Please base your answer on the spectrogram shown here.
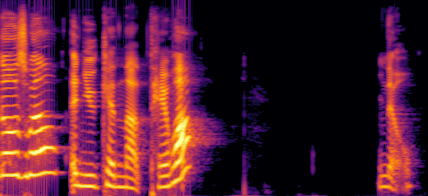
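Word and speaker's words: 대화: That's daehwa. daehwa daehwa Two syllable word.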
